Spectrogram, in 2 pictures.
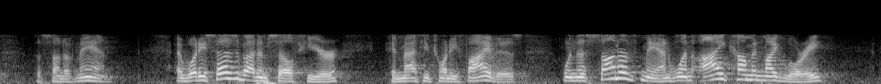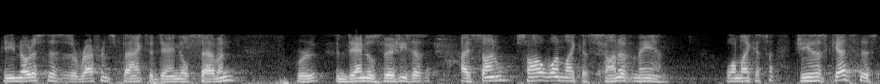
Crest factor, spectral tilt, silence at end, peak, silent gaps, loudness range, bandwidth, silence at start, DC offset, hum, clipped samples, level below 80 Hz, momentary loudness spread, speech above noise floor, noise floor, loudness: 14 dB; -11 dB/octave; 0 s; 0 dBFS; none; 2 LU; 4.2 kHz; 0 s; under 0.1%; none; under 0.1%; -34 dBFS; 10 LU; 29 dB; -42 dBFS; -14 LUFS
